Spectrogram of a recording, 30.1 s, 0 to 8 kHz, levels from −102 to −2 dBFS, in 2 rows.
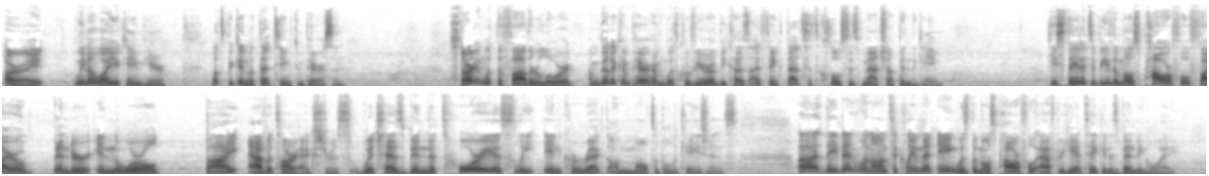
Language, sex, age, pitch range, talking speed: Arabic, male, 20-39, 120-150 Hz, 155 wpm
